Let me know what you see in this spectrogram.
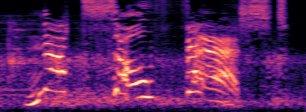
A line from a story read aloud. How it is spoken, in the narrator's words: screamed Dr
